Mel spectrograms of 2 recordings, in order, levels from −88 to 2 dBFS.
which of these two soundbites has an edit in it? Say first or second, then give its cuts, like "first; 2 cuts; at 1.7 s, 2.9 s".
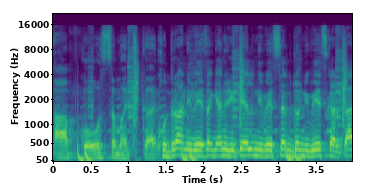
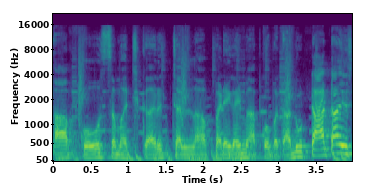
first; 1 cut; at 1.4 s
